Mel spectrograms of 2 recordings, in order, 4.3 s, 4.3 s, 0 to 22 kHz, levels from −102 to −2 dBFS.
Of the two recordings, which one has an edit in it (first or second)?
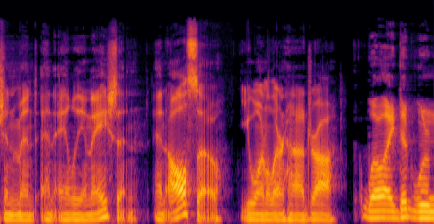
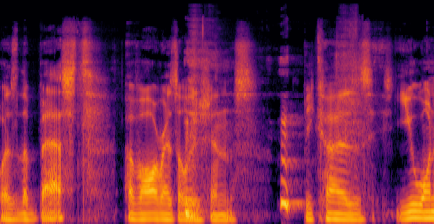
first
